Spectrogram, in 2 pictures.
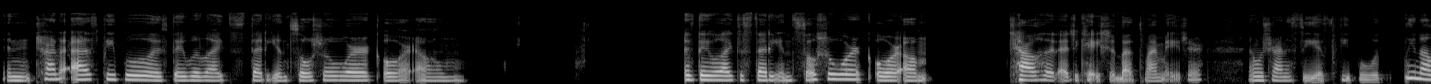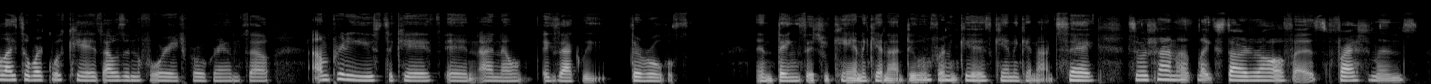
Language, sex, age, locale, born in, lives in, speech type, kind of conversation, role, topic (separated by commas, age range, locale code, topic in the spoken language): English, female, 18-19, en-US, United States, United States, conversation, unstructured, none, How do you build a network of people who truly help you grow, not just show up?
